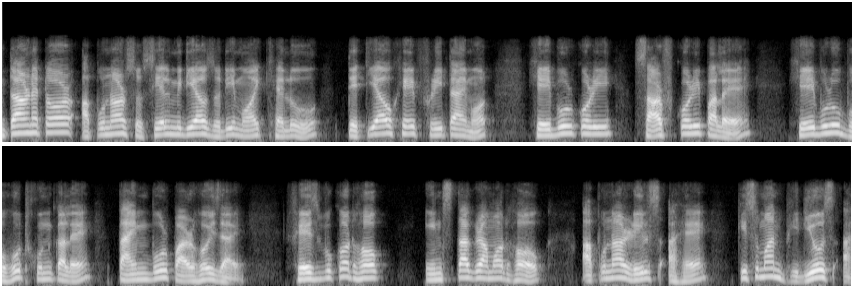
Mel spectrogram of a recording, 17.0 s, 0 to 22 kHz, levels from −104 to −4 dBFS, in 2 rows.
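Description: Opus voice compression runs through the whole speech clip. Nothing sounds above about 8.7 kHz. That cutoff points to wideband operation of the SILK linear-prediction coder. The band is narrowed and the excitation is coded coarsely. The damage is plainly audible. The speech sounds muffled and dull. It also has a hoarse, slightly robotic edge. That fits a low bitrate of around 12 kbps.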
